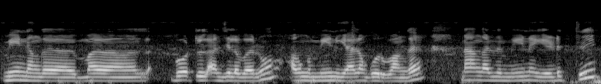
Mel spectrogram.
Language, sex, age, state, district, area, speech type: Tamil, female, 60+, Tamil Nadu, Thoothukudi, rural, spontaneous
